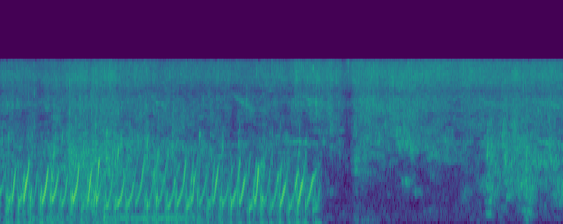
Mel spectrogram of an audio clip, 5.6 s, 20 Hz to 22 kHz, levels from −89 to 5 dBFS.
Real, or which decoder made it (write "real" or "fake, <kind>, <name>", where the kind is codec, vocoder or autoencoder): real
